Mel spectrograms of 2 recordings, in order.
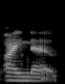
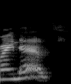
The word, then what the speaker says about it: Inez: knows this it's like how do you pronounce it Inez i n e z but you can pronounce it Inez or Inez she sings it Inez but my mom always calls it Inez but if you say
